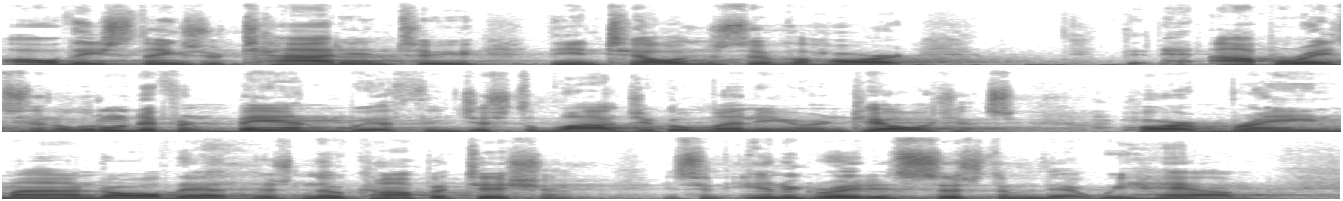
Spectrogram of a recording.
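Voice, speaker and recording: A man talks with a Southern US accent at a fairly quick pace. His pitch is medium, with ordinary variation. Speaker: inspirational speaker. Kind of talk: talk to live audience. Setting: stage with audience.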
